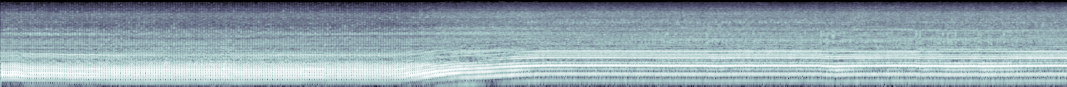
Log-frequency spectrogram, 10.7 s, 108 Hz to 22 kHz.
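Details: Repaired OS FS-48 Surpass four-stroke (crankcase repaired after blowing out) on test stand, bearing and peak-RPM check: steady rapid exhaust buzz rises to a higher even pitch and holds; mixture richened after knocking; runs clean, no bearing rumble. Normal running.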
